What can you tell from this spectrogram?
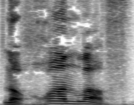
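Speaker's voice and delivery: put-on slow, high Serbian accent, Juan Love drawn out as a correction. Co-host correcting his own take, slow Serbian accent. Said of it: "I do the accent".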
